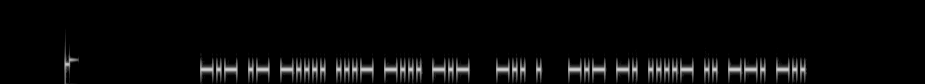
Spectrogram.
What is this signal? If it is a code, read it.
Morse code, heard as a keyed tone, about 32 wpm, 700 Hz. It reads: KA6VBK DE KN4IGD
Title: USA Callsign DE Callsign 30wpm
